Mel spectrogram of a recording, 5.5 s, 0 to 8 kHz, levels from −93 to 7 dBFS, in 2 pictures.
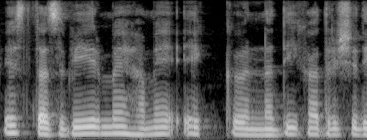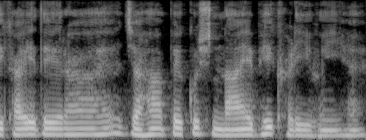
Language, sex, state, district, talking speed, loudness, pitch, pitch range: Hindi, male, Uttar Pradesh, Lalitpur, 220 wpm, -19 LUFS, 130 Hz, 125-140 Hz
